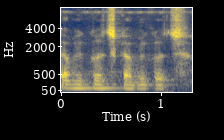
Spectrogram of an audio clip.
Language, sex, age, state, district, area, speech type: Urdu, male, 45-60, Telangana, Hyderabad, urban, spontaneous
